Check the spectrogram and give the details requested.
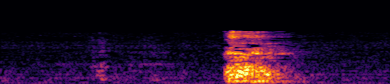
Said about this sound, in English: Noah. In Hebrew, it's just like Noah. It's like you're clearing your throat.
